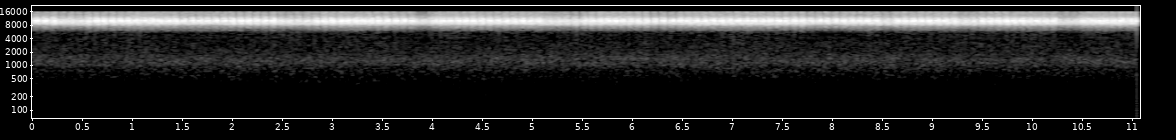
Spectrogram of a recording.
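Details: Steady, dense high trill of chirping crickets, males producing the sound by stridulation, a shrill pulsing buzz that barely wavers in loudness throughout, with no other sounds.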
